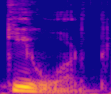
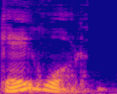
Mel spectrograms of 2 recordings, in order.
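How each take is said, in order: First: It is said with an English pronunciation. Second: It is said with a Spanish-style pronunciation. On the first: The speaker calls it right. "se dice keyword" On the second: The speaker calls it wrong. "no se dice keyword"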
